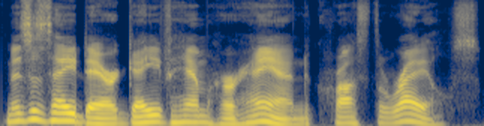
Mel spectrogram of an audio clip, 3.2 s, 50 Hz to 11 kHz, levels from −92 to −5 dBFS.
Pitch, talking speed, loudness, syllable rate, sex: 115 Hz, 165 wpm, -16 LUFS, 3.5 syllables/s, male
